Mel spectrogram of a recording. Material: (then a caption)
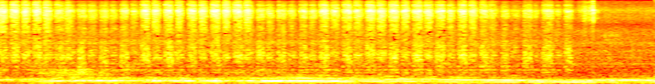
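Paper. A felt-tip marker is rubbed in quick, repeated strokes over a mandala on a thin paper coloring book page resting on a wooden table. The result is a steady, soft scratchy rubbing, with a faint bright hiss over a low hum.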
